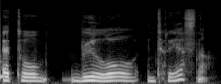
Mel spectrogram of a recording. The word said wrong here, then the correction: было: Good, only don't accent the о. – Это было интересно.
